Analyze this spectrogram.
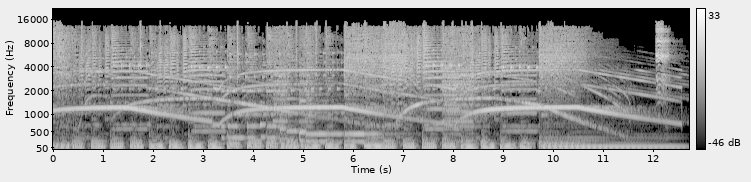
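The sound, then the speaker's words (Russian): The sirens of two fire engines and one ambulance wail together as they pull up to a house, their rising and falling tones overlapping loudly over a steady pulsing engine rumble. No one speaks. “Тут к дому, мигая и воя, подъехали две пожарные машины и одна скорая помощь.”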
